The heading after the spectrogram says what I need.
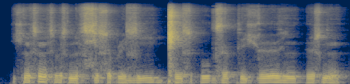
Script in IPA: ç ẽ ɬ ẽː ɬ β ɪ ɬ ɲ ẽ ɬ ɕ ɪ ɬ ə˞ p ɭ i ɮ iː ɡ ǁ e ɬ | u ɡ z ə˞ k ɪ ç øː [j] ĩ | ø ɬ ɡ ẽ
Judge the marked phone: incorrect: ɣ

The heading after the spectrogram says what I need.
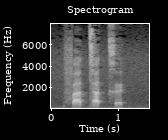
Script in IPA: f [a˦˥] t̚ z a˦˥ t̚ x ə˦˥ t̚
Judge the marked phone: correct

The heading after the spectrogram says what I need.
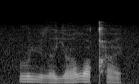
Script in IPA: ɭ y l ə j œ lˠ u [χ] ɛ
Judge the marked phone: incorrect: qʰ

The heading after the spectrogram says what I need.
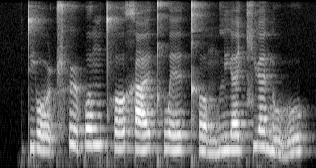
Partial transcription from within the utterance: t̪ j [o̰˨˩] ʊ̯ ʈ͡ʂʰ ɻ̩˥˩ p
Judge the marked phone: correct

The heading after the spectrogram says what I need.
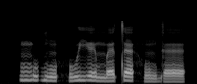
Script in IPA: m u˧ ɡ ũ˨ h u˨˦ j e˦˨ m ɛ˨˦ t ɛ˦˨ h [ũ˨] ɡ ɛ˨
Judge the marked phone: correct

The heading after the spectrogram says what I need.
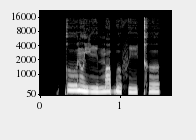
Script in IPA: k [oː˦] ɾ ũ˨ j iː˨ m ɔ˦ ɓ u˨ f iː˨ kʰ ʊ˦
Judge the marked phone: incorrect: uː˦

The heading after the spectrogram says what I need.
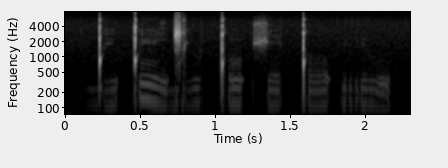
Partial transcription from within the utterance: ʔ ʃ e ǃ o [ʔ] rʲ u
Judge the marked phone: correct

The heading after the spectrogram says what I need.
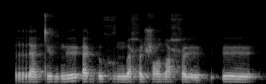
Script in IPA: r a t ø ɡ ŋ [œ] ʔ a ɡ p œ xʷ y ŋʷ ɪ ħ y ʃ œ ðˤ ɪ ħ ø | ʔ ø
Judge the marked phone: incorrect: ø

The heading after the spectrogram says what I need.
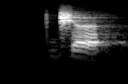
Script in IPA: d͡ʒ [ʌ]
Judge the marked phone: incorrect: ə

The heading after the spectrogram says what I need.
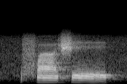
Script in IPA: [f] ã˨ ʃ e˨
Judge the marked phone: correct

